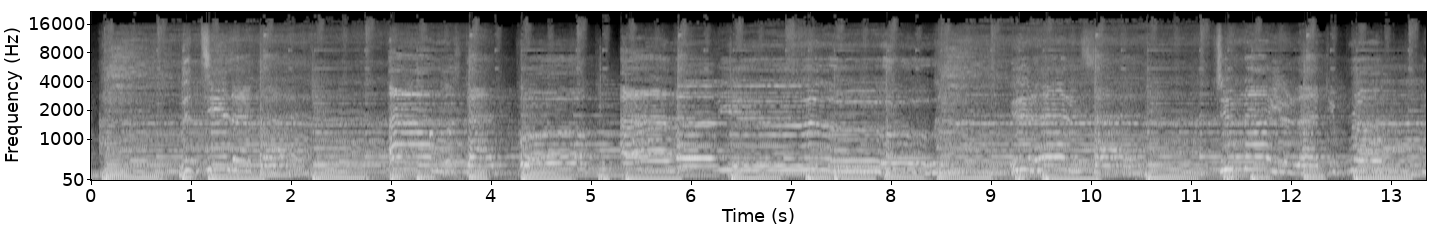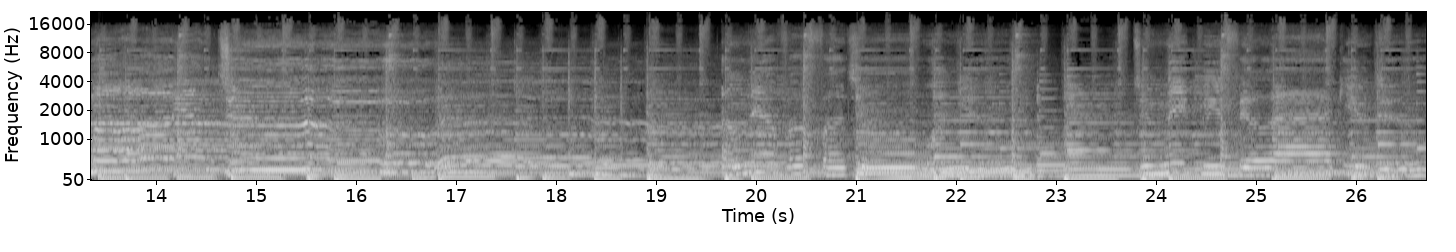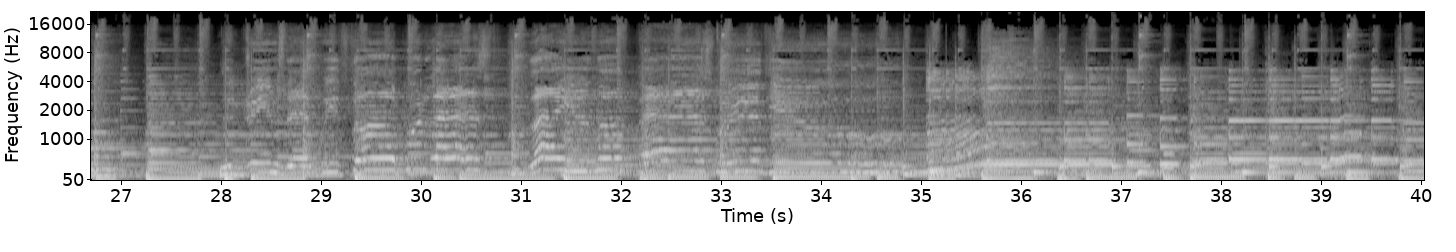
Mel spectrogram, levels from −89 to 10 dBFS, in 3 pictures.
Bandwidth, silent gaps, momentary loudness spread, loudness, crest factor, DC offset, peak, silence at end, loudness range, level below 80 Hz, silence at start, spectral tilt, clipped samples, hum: over 20 kHz; none; 5 LU; -13 LUFS; 12 dB; under 0.1%; 0 dBFS; 0 s; 2 LU; -22 dBFS; 0 s; -5 dB/octave; under 0.1%; none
